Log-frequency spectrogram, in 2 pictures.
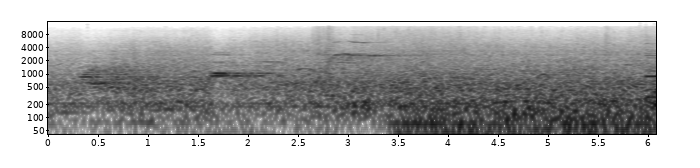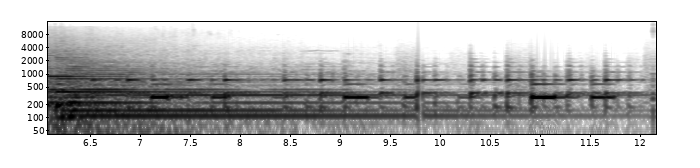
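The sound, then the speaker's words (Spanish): Splashing, churning water from a swimming race in an Olympic pool at the Rio Olympics, a broad rushing wash that gives way to steadier tonal sounds, with voices present. “Y un año después de nadar en el Egeo, se tiró una piscina olímpica y así sonó esa carrera.”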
